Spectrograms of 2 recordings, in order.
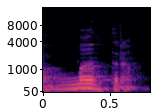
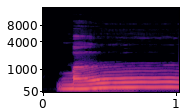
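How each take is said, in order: First: Said in the usual way. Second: "Mantra" with a very long, raised man... then tra; syllable by syllable. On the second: Shown as a demonstration. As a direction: stretch the first syllable of "Mantra", then drop tra in separately. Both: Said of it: "Vamos fazer a separação silaba".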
